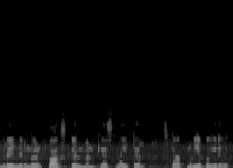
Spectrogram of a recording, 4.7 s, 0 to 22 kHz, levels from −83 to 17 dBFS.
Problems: low volume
